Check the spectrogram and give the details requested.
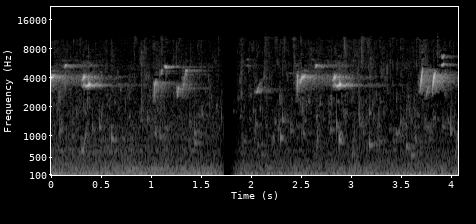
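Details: European goldfinch in Wedani style on a 'Toughza' training recording with river water: scattered high, sharp chirps and short twitters about every half second, a faint water hiss throughout.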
